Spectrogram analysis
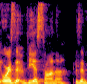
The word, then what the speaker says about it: Villasana: Or is it Villasana? Is it Villasana or Villasana. Villasana? Oh, I'm so sorry, Richard. Okay, Villasana, dang it. Okay, so Richard Villasana. Richard is spelled just how it sounds, and then Villasana.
